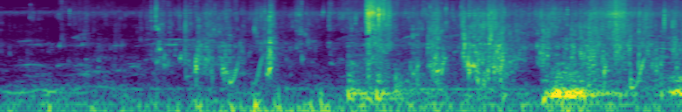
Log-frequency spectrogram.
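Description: Water trickling and dripping through the mesh of a bamboo-framed lift net as it is hauled up out of the water. It grows busier and louder after about a second and a half, with a few louder splashes.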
